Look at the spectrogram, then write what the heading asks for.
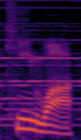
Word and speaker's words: quinoa: look no further than quinoa this ancient grain pronounced quinoa has become a modern-day superfood for good reason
